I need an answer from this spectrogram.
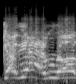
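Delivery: put-on shrill, very high, encouraging cheering shout. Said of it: "he would shout at me".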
